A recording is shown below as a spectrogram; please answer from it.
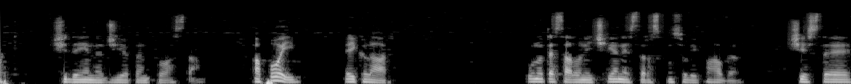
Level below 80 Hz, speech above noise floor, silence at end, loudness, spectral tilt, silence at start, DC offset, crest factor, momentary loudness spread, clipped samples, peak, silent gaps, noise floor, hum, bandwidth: -34 dBFS; 48 dB; 0 s; -22 LUFS; -5 dB/octave; 0 s; under 0.1%; 20 dB; 14 LU; under 0.1%; -2 dBFS; none; -68 dBFS; none; 12.5 kHz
